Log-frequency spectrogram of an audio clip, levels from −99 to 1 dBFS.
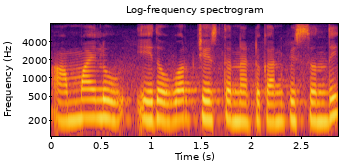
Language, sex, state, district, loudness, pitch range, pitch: Telugu, female, Telangana, Komaram Bheem, -14 LUFS, 195-210 Hz, 200 Hz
